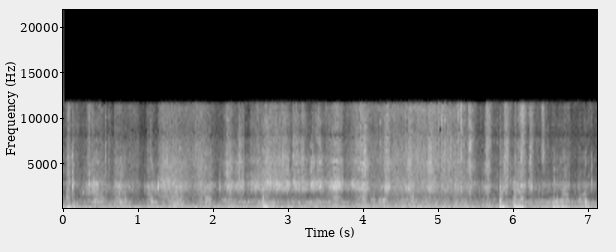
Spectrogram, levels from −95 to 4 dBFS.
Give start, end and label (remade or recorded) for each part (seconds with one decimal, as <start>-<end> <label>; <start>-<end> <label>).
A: 0.0-0.5 remade; 0.5-2.4 recorded; 2.4-3.5 remade; 3.5-5.7 recorded; 5.7-7.1 remade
